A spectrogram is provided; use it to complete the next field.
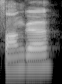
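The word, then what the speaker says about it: Hufanga: you had earlier in the year too right honga is how he say his name huanga Lenor like I said Mooney charvarius W hasn't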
